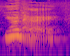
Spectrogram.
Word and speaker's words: Unhei: no unhei corrected it's spelled u u-n-h-e-i it's pronounced yuen hey oh it's you hey the boy said like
